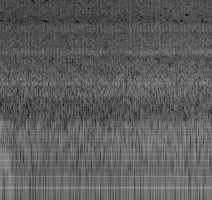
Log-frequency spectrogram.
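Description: A car engine idling: a steady, even low hum.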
